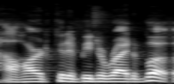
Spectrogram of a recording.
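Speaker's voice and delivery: ordinary talk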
